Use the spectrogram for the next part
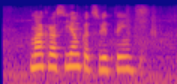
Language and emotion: Russian, neutral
